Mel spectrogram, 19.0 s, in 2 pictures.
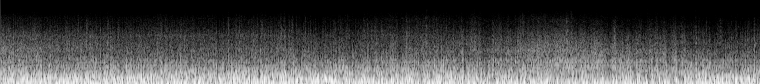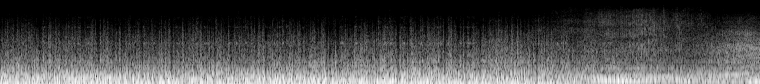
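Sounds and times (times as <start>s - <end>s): race car engine rumbling: 0.0s - 19.0s
wind rush on microphone: 0.0s - 19.0s.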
